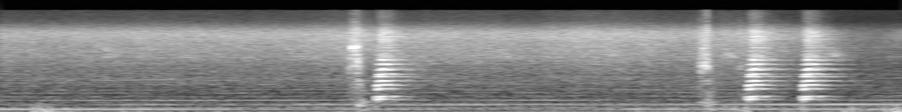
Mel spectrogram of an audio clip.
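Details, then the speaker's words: Chevrolet Impala after replacing the door lock actuators: two short, clean horn chirps confirming locking; all locks now lock and unlock normally. "all right so i'm all done with the lock actuators now all of them open i should say lock and unlock"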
